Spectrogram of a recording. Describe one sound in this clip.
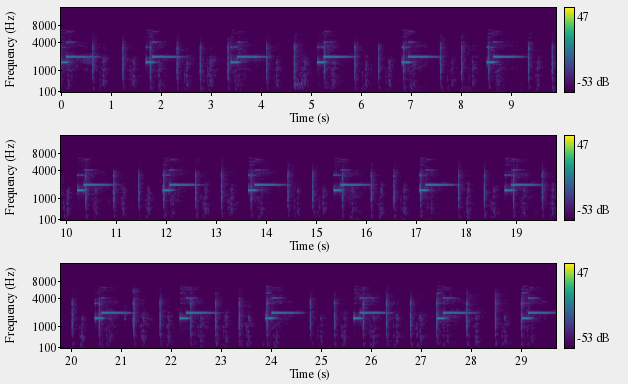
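A bright two-note video game chime rings at regular intervals.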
